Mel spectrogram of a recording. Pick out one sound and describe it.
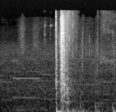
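A wooden post thuds into place.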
